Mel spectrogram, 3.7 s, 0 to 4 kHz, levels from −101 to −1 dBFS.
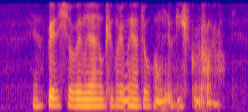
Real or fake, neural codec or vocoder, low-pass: fake; autoencoder, 44.1 kHz, a latent of 192 numbers a frame, MeloTTS; 3.6 kHz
